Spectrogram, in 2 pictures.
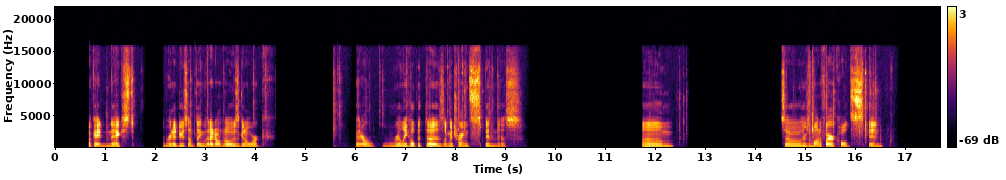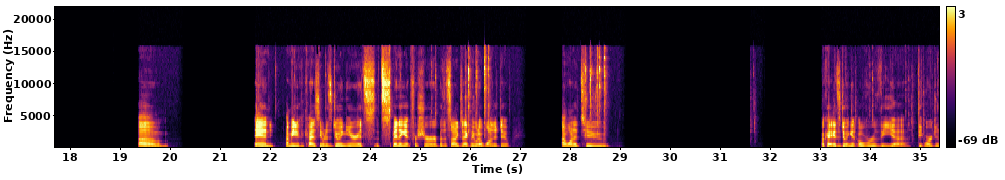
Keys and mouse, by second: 0.0 middle click, 0.4 z, 0.7 middle click, 1.0 1, 1.3 click, 1.8 middle click, 2.2 shift+click, 2.9 shift+middle click, 3.4 shift+click, 4.2 shift+click, 4.8 x, 5.6 x, 6.1 x, 7.5 click, 7.9 shift+click, 8.1 x, 8.4 a, 8.7 shift+middle click, 9.3 ctrl+s, 10.5 shift+middle click, 10.9 ctrl+s, 11.6 shift+middle click, 12.5 ctrl+s, 13.2 middle click, 15.2 F3, 18.8 middle click, 19.4-20.9 middle drag, 21.8 shift+z, 21.9 middle click, 22.3 middle click, 23.9 middle click, 25.2-26.4 drag, 27.6-28.7 drag, 29.5 middle click, 30.0 shift+middle click, 30.8 ctrl+z, 31.4 Tab, 31.6 Tab, 31.7 middle click, 32.0 Tab, 32.2 Tab, 32.4 1, 32.9 middle click, 33.3 Tab, 33.4 middle click, 33.6 Tab, 35.0 z, 35.2 middle click.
